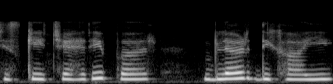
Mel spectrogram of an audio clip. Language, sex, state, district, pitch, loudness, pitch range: Hindi, female, Himachal Pradesh, Shimla, 245 Hz, -17 LUFS, 235-250 Hz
